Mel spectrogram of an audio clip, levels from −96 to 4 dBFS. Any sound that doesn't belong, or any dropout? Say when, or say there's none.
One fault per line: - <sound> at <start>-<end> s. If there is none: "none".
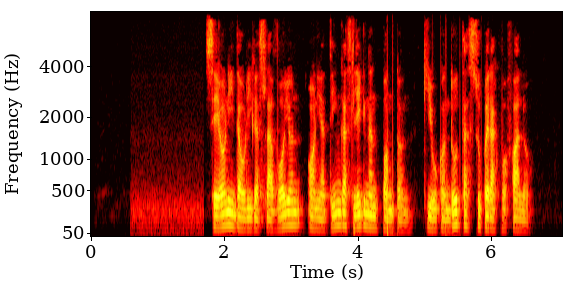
none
